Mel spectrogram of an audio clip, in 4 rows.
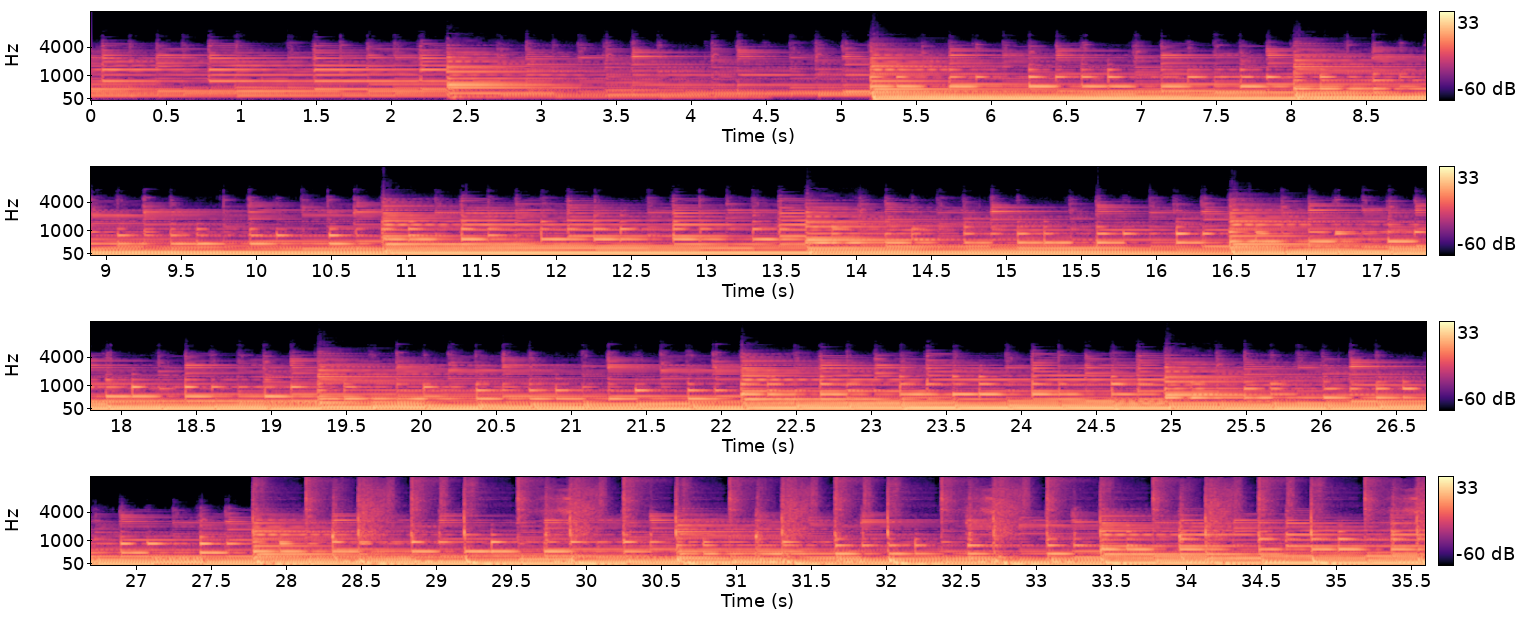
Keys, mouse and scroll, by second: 0.0 click, 0.3 middle click, 1.7-2.7 middle drag, 3.1 ctrl+r, 5.0 s, 7.8 click, 8.7 ctrl+b, 13.0 Tab, 13.8 Tab, 14.2 alt+z, 15.6 c, 16.0 s, 16.1 z, 18.1 g, 18.2 z, 20.1 click, 20.4 Tab, 20.8 alt+z, 21.0 middle drag, 21.9-22.4 middle drag, 23.1 middle click, 24.1 q, 27.2 click, 29.7 middle click, 30.1 click, 30.3 middle drag, 31.0 shift+middle drag, 31.4-31.8 middle drag, 32.1 shift+middle drag, 34.0 shift+middle drag, 34.8 shift+d.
